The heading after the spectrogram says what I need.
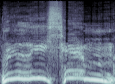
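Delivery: very high, slow, ringing commanding cry.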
